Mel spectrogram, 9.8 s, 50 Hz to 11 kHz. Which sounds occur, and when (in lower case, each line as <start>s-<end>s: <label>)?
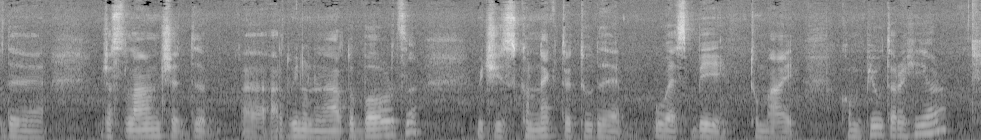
0.0s-9.8s: background noise
0.1s-0.4s: male speech
0.9s-2.0s: male speech
2.3s-4.2s: male speech
4.7s-6.2s: male speech
6.5s-8.0s: male speech
8.4s-9.5s: male speech
9.7s-9.8s: male speech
